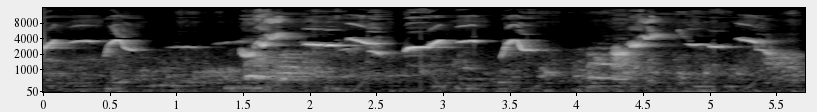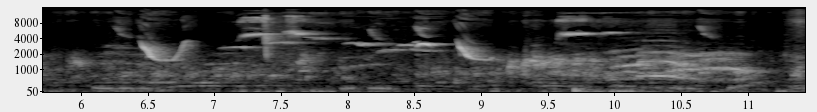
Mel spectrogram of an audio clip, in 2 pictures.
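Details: Fierce song of a contest-ready Oriental magpie-robin in display: a steady stream of varied whistled notes, rising slurs and sharp chips, ending with a lower, scratchy, chattering run.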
